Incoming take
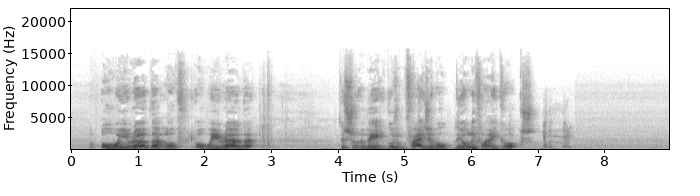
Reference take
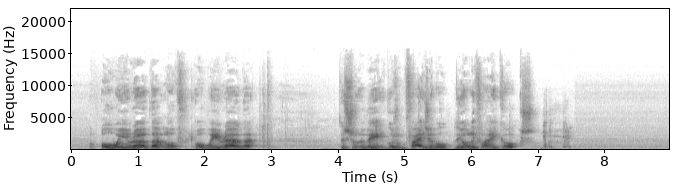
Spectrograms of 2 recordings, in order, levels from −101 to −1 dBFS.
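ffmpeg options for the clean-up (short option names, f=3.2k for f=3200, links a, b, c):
-filter_complex "[0:a]asplit=3[a][b][c];[a]afade=t=out:st=6.01:d=0.02[d];[b]highpass=f=140:w=0.5412,highpass=f=140:w=1.3066,afade=t=in:st=6.01:d=0.02,afade=t=out:st=6.13:d=0.02[e];[c]afade=t=in:st=6.13:d=0.02[f];[d][e][f]amix=inputs=3:normalize=0"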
